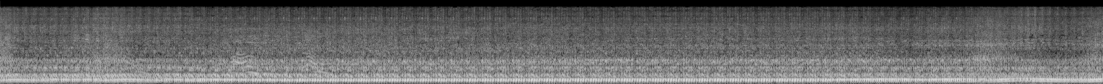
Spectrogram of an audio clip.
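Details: Mitsubishi 6D17 diesel after plunger replacement for hard starting: even idle with a steady drone that swells smoothly on two brief revs and settles without stumbling, running healthy.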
